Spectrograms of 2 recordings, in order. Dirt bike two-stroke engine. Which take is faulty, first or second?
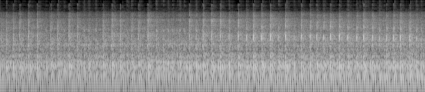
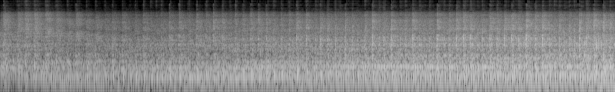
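first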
